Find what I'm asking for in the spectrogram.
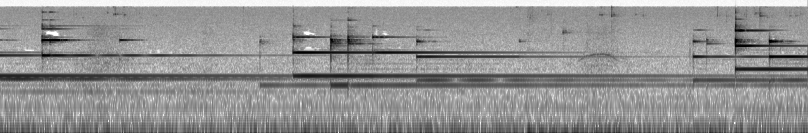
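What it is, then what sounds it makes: Bamboo Koshi wind chime. A hollow bamboo Koshi wind chime, with internal metal rods and a wooden clapper, is held high by its cord and swung or shaken by hand. Its clapper strikes the rods in scattered bursts, each setting off clear, high, bell-like tones that ring on and overlap into a shimmering, sustained wash. A steady low background hum sits underneath.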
